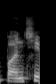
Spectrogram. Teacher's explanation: अक्ष का उच्चारण ख चाहे तो छ होला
